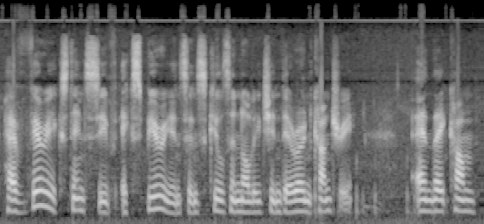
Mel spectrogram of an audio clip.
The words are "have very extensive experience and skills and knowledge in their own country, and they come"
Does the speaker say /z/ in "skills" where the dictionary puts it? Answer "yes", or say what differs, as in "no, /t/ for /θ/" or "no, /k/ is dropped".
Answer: yes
